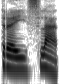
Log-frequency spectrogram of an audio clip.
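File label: "ត្រី ស្លាត", Khmer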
